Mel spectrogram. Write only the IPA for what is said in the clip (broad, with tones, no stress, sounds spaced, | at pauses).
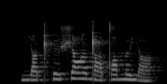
j ɑ˨ ʈʰ ø˦ ʃ ɑː˥ ɖ eː˩ tˤ e˦ m ɵ˦ j ɑ˩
